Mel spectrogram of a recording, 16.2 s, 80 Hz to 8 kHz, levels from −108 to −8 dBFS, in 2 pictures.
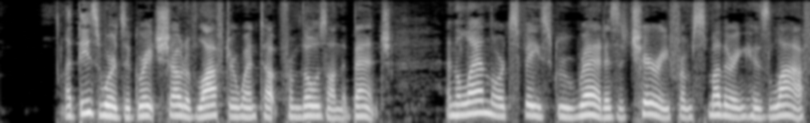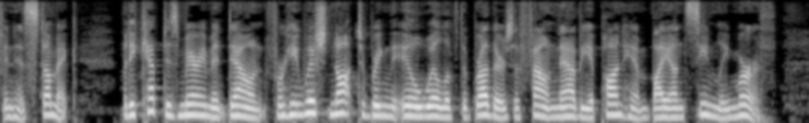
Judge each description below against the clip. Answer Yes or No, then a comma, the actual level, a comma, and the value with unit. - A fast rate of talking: Yes, fast, 210 wpm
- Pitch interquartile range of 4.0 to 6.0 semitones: No, average, 3.0 semitones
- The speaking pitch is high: Yes, high, 195 Hz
